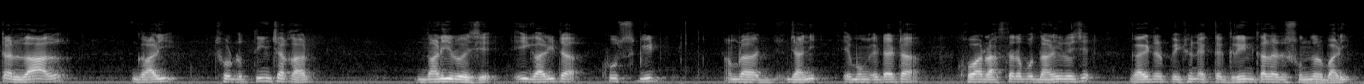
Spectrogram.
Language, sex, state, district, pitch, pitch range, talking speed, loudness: Bengali, male, West Bengal, Purulia, 115 Hz, 100-125 Hz, 135 wpm, -18 LUFS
